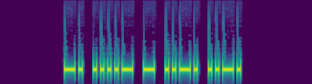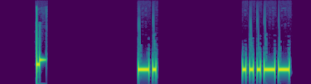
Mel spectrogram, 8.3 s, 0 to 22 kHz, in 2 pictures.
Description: Morse code, heard as a keyed tone, about 25 wpm, spaced as for 16 wpm, 700 Hz. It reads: N4TFF N3
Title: USA Call Signs - 5 Characters - 8x Character Spacing - 25wpm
